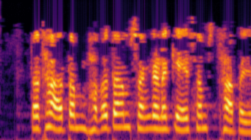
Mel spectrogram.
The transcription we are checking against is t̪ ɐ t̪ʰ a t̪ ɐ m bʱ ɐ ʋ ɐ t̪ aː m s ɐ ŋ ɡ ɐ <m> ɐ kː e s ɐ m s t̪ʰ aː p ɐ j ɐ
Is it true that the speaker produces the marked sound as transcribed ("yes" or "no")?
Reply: no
